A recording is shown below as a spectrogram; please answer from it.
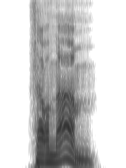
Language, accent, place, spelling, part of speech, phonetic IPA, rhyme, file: German, Germany, Berlin, vernahm, verb, [fɛɐ̯ˈnaːm], -aːm, De-vernahm.ogg
- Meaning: first/third-person singular preterite of vernehmen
